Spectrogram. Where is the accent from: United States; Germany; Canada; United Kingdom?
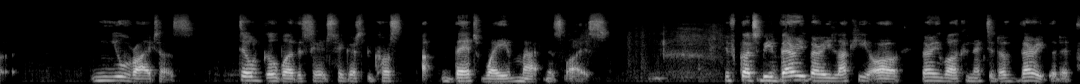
Germany; I was born in Germany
